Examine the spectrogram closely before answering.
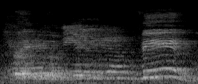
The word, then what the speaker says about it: thin: Thin, muy bien. No thin. TH suena como una thin.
